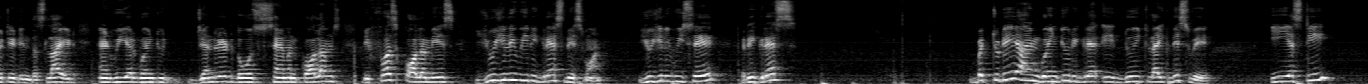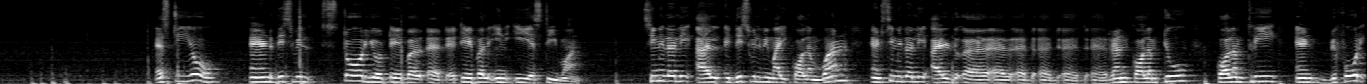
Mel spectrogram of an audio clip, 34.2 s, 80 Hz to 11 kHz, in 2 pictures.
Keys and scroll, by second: 0.1-3.2 Down, 8.9 Down, 8.9 ctrl+c, 10.9 ctrl+v, 11.9 Return, 17.2-20.6 typing, 21.6 Return.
